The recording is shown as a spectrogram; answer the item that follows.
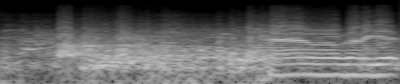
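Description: Bowling ball striking the last standing pins, a sharp crack followed by about a second of pin clatter, knocking down the leave to convert the spare.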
